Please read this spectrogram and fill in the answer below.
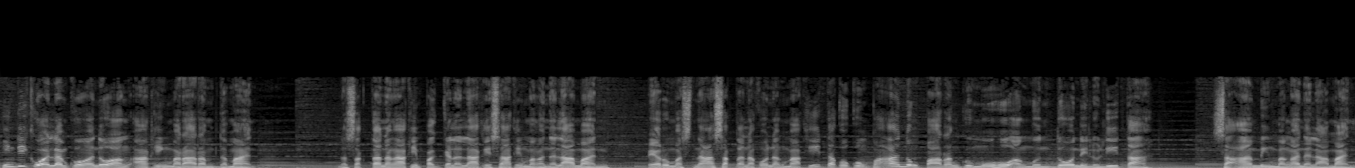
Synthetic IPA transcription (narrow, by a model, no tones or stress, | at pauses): hɪnd̪iːkoʔɐlamkʊŋɐno̞ʔɐŋʔaːkɪŋmɐɾaːɾɐmd̪ɐmanː | ɐsɐk̚t̪anɐŋʔaːkɪŋpɐɡ̚kɐlɐlaːkɛsɐʔaːkɪŋmɐŋanɐlaːmɐn | pɛːɾo̞mɐsnasɐk̚t̪ɐnɐko̞nɐŋmaːkiːt̪ɐko̞kʊŋpɐʔaːno̞ŋpaːɾɐŋɡʊmuːɦoʔɐŋmʊnd̪o̞nɪlʊliːt̪ɐ | sɐʔaːmɪŋmɐŋanɐlaːmɐn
